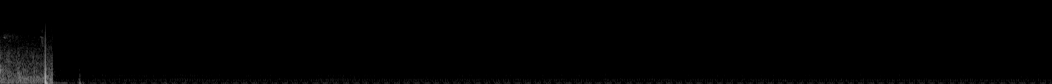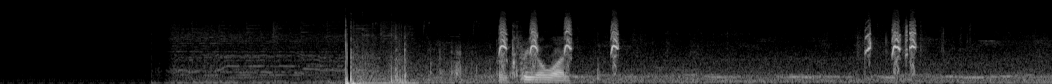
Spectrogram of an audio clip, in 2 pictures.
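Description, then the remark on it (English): A long stretch of silence, then bird number 57 being handled: rustling, bumping and scuffing noises, with a few brief, high squeaky chirps poking through the commotion. “This is 57 being handled.”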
